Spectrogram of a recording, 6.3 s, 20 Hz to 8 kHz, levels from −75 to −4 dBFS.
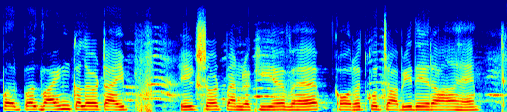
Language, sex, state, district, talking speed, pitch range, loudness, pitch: Hindi, female, Rajasthan, Jaipur, 150 wpm, 215-235 Hz, -12 LUFS, 225 Hz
